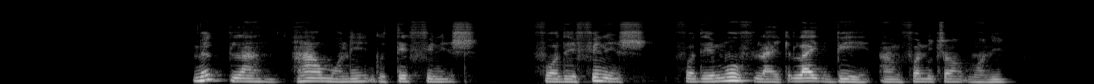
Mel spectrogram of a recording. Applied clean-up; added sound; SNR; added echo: neural mask model DeepFilterNet 3.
